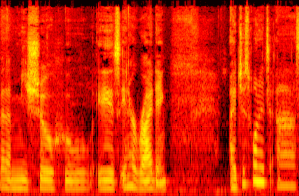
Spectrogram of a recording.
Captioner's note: speaking French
